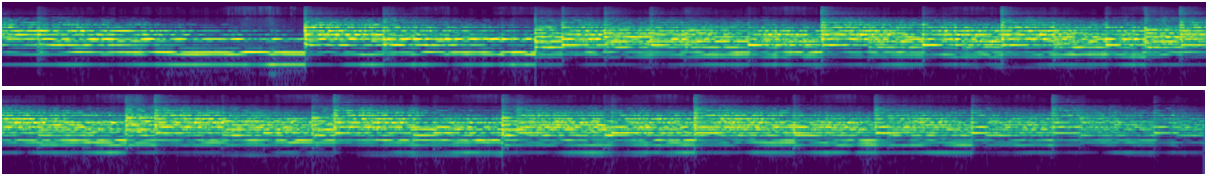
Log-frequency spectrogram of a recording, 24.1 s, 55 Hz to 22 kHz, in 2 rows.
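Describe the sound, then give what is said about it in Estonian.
Church tower bells ring at noon from a newly installed set, many overlapping strikes blending into a dense, sustained, loud peal that continues steadily throughout with no talk. “Uued tornikellad teevad seda samamoodi, kuid lisaks heliseb nüüd kell 12 keskpäeva kell ja lasteaia lapsed lähevad selle helina peale lõunat sööma.”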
